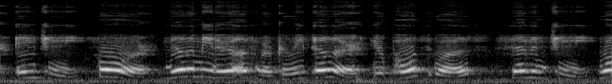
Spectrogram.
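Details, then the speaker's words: Talking Omron digital upper-arm blood pressure monitor with a speaker, recalling a stored average reading from memory in a tinny synthetic voice: systolic 141, diastolic 84, pulse 71; a spoken result readout. "atas 141 telah 84 pulsa-pulsa denyut jantung 71"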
